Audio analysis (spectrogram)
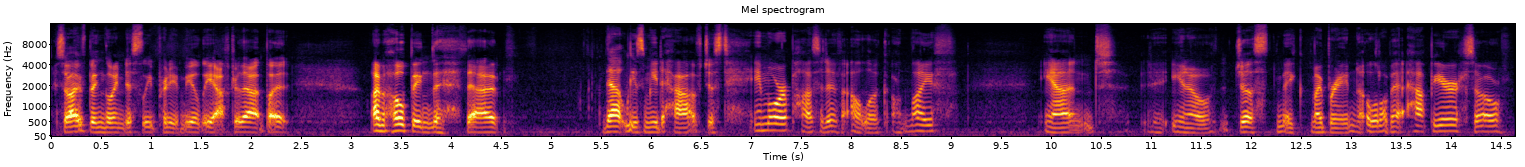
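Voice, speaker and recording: A woman's voice: deep voice, fairly even intonation, a little slow. A young woman, slightly congested, chatting casually and rambling as she narrates her house cleaning with frequent laughs. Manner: rambling, self-deprecating, laughs often. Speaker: cleaning vlogger.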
